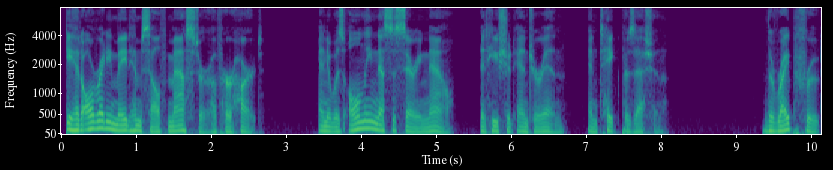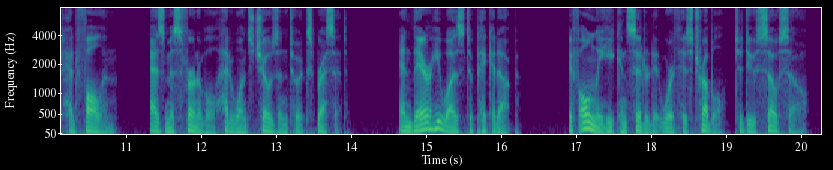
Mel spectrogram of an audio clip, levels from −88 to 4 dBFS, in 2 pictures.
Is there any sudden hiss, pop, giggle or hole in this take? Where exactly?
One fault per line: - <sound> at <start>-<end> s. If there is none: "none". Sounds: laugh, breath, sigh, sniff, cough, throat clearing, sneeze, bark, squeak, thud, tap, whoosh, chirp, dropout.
none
